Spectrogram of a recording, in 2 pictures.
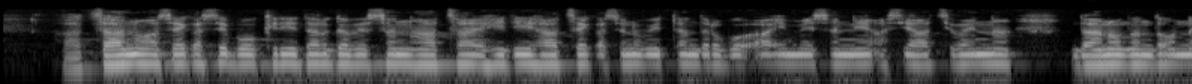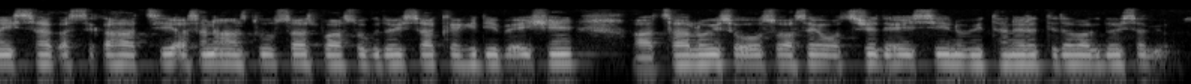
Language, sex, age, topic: Gamo, male, 25-35, government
